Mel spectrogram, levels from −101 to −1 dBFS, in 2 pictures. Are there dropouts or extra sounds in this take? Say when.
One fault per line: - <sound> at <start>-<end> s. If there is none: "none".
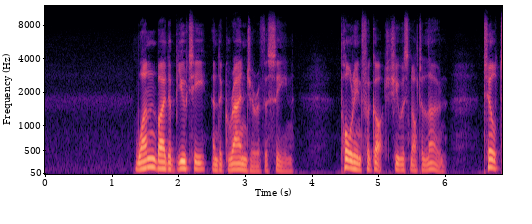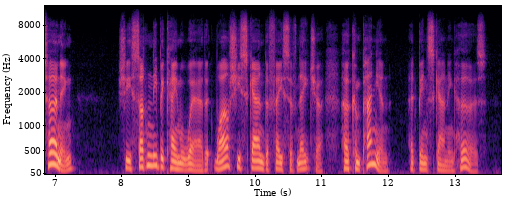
none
